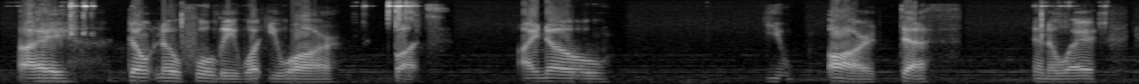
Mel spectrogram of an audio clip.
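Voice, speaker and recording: A man's put-on character voice at a medium pitch, monotone and flat, with long, frequent pauses and music in the background. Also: fairly slow pace. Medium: actual play.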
